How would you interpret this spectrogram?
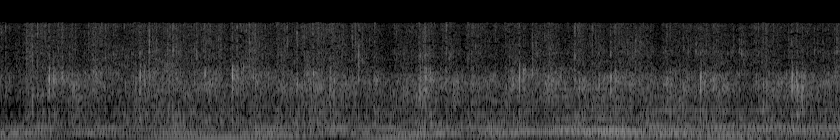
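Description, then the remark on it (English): A church audience claps together in a dense, steady wash of applause lasting several seconds, with sustained low musical tones droning underneath. “Oh, clap your hands.”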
